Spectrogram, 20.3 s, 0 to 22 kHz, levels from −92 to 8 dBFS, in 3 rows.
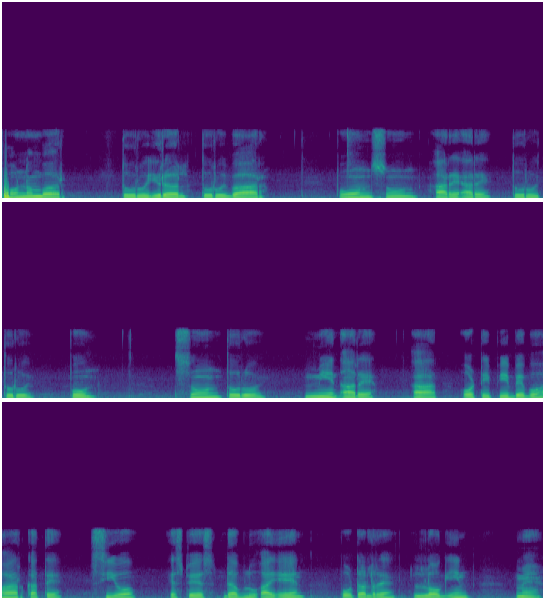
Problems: none marked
